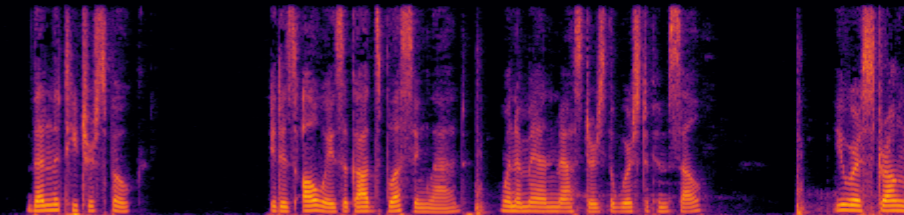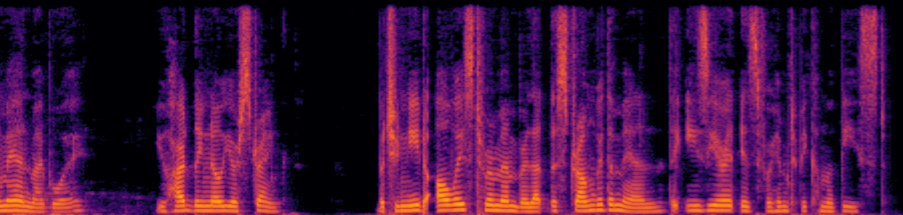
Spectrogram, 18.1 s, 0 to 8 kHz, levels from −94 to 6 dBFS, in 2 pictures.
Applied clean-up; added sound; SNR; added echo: classical method log-MMSE.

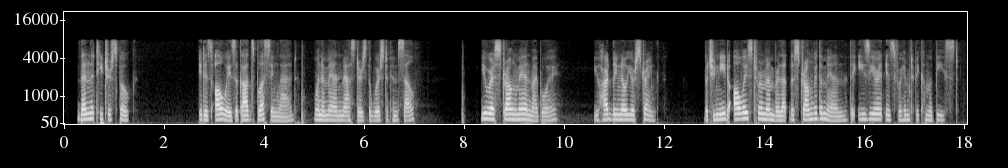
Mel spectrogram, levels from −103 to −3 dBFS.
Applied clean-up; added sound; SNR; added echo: neural mask model RNNoise.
